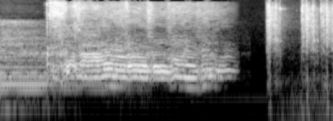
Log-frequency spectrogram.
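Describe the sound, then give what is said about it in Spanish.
A loud fly buzz drones steadily for about two seconds, cuts off briefly, then returns in a shorter, rougher burst. No one speaks. “Identifica el zumbido de El Ojo de la Mosca.”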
